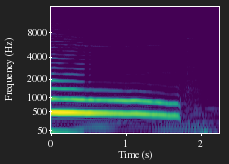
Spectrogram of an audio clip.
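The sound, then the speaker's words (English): A human voice imitates a wolf howling at the moon: one loud, long, sustained tonal howl that holds a steady pitch, dips slightly, then cuts off abruptly near the end. “WC comes out and starts howling at the moon”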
